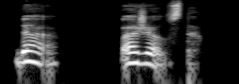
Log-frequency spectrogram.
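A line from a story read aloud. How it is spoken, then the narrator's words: Barely audible answer. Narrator (Russian): еле слышно ответила Капитонова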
